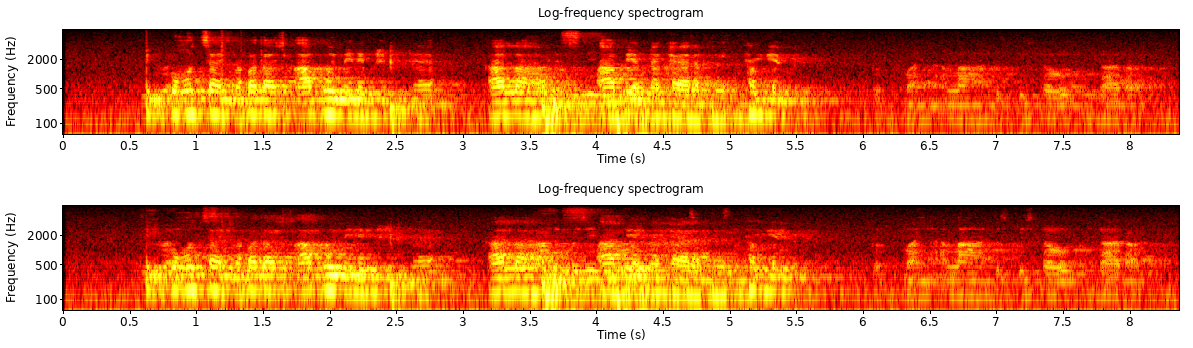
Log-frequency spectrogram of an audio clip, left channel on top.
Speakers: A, on the left; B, on the right.
A: <unintelligible>
B: جی بھائی
A: بہت
B: جان
A: ساری پت آپ کو میں نے کچھ کروایا ہے اللہ
B: ہاں
A: حافظ
B: جی مجھے
A: آپ
B: بہت
A: بھی اپنا
B: کچھ
A: خیال
B: سے
A: رکھیںے
B: حاصل ہوا
A: ہم بھی اپنا
B: تو بائے اللہ حافظ خوشراو خوش آ رو <unintelligible>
